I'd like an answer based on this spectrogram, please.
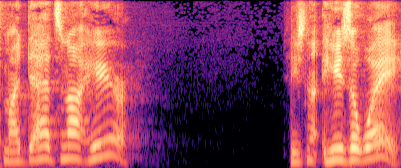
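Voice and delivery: put-on high, light boyish voice; twelve-year-old boy telling the rider his dad is away; boy's reply. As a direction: answer like a startled child.

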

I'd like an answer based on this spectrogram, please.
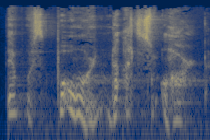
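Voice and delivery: slow unvoiced near-whisper; hushed. Real, not acted. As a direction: say it gently, almost breathless. Tender memory of brother.

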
